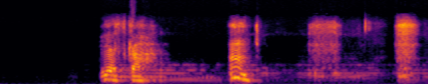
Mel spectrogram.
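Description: A woman sobs.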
